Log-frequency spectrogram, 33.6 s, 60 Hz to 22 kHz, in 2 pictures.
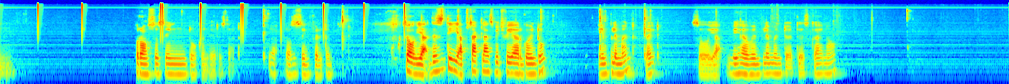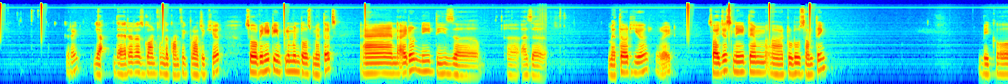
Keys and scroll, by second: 4.5 Return, 9.1 alt+Return, 17.3 super+e.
